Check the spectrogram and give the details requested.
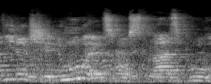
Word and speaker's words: Strasbourg: Alors les principales villes chez nous, elles sont Strasbourg au nord, prononcée Straßburg, capitale de l'Europe, mais certainement pas de l'Alsace, je pense pas.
